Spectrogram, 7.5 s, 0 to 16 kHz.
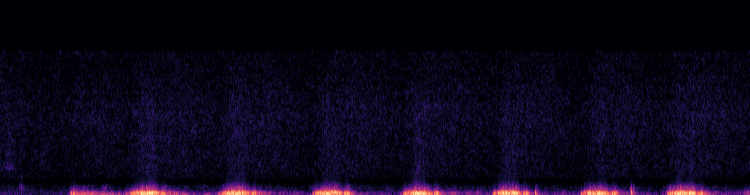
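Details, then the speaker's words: Man with recurrent dizziness, slow-rising pulses and a systolic thrill: aortic stenosis; harsh, musical crescendo-decrescendo systolic murmur, about 67/min, at the lower left sternal border, louder after a premature beat. "note the musical quality of this aoic systolic merma here also following a premature beat there is an increase in intensity of the merma"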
